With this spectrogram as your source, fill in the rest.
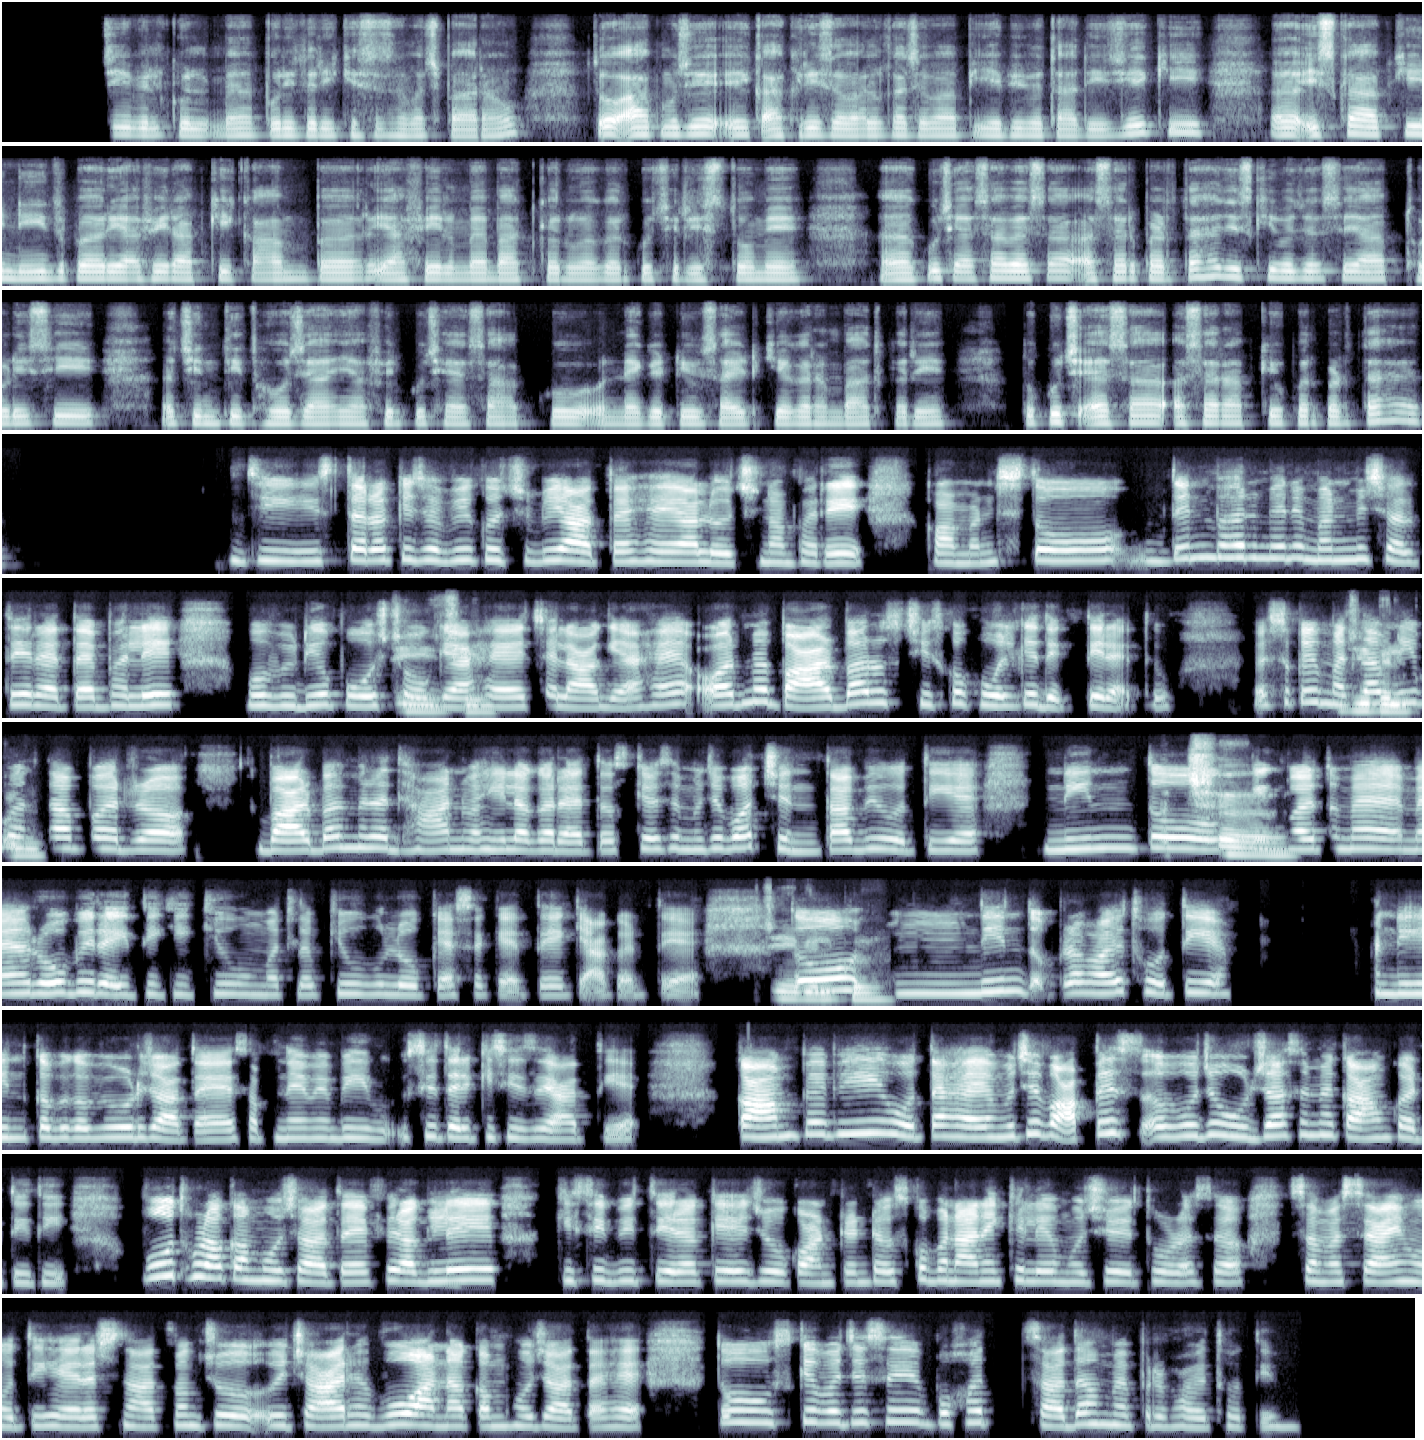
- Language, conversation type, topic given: Hindi, advice, आप सोशल मीडिया पर अनजान लोगों की आलोचना से कैसे परेशान होते हैं?
- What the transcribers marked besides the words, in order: in English: "नेगेटिव साइड"; in English: "कॉन्टेंट"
